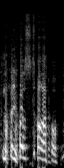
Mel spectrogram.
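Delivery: high, slow amused echo; mock indignation. Game master mocking the player's refusal, amused echo. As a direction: parrot his words back in mock disbelief.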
